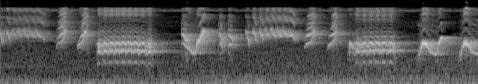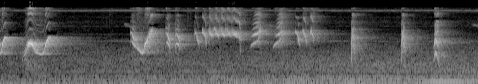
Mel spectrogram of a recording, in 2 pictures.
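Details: Young long-tailed shrike from the forest singing, used to make caged birds sing; varied jumble of harsh chatters, whistles and mimicked-sounding phrases delivered quickly, ending with scattered clicks.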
